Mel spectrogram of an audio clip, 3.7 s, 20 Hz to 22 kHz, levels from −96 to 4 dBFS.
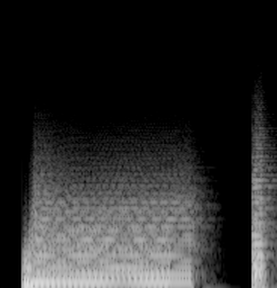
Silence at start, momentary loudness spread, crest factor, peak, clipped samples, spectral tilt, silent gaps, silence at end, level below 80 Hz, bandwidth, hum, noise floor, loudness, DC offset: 0.3 s; 8 LU; 16 dB; -4 dBFS; under 0.1%; -12.5 dB/octave; none; 0.1 s; -22 dBFS; 3.5 kHz; none; -51 dBFS; -21 LUFS; under 0.1%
